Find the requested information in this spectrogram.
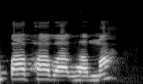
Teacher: इनका उच्चारण स्थान क्या है? ओष्ठ है। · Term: पा वर्ग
